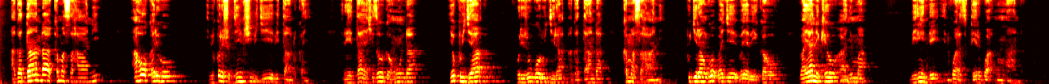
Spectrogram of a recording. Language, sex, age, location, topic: Kinyarwanda, male, 18-24, Huye, health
